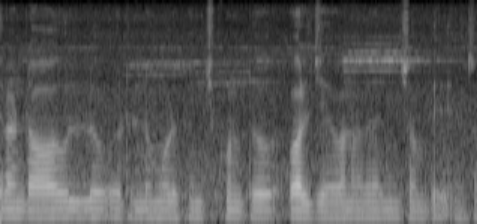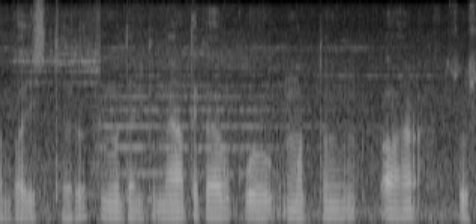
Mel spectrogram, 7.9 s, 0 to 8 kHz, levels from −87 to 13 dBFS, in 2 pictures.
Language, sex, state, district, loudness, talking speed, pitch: Telugu, male, Andhra Pradesh, Krishna, -26 LUFS, 105 wpm, 105 Hz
